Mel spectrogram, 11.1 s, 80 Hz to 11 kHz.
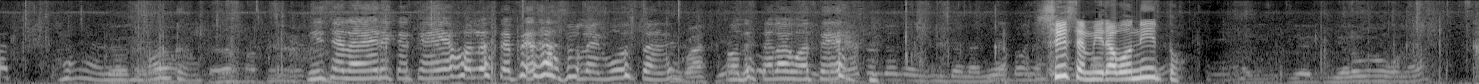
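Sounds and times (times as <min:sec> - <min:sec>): quiet talking voices: 0:00.0 - 0:11.0.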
